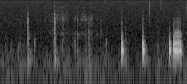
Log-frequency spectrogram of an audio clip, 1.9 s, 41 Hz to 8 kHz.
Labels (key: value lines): label: biophony, knock croak
recorder: SoundTrap 300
